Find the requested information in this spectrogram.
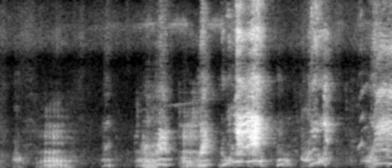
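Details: Pig and piglets at feeding, the mother calling her young to feed. Short choppy grunts and squeals build to a sharp loud squeal in the middle, followed by more clipped notes.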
